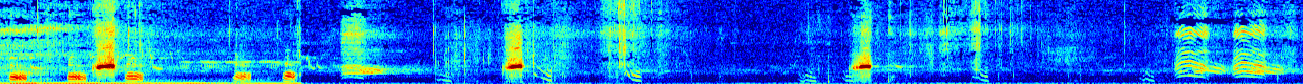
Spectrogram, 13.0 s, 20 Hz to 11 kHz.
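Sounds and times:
francolin calling: 0.0 - 3.8.

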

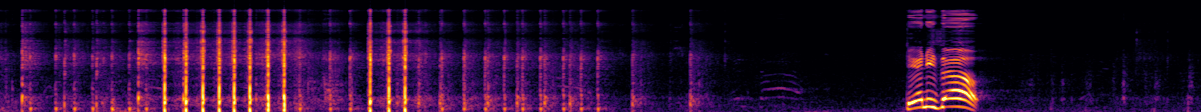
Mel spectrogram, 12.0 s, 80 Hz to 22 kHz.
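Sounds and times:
paintball marker firing shots: 0.1 - 7.1.

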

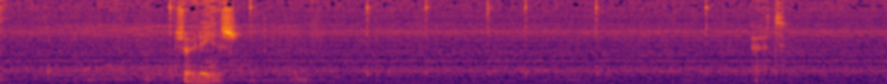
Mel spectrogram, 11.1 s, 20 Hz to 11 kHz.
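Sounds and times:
faint room hiss: 0.0 - 11.0
computer mouse clicking: 5.3 - 6.7.

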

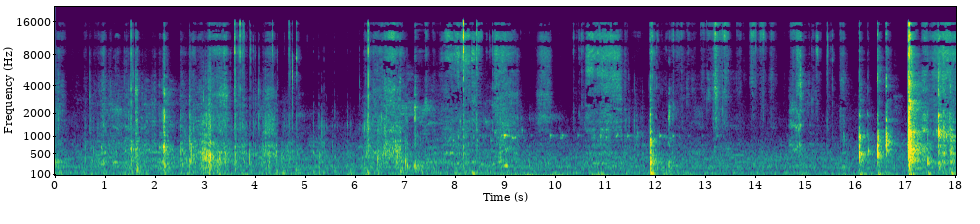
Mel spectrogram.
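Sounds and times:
cardboard and paper rustling: 0.0 - 9.2.

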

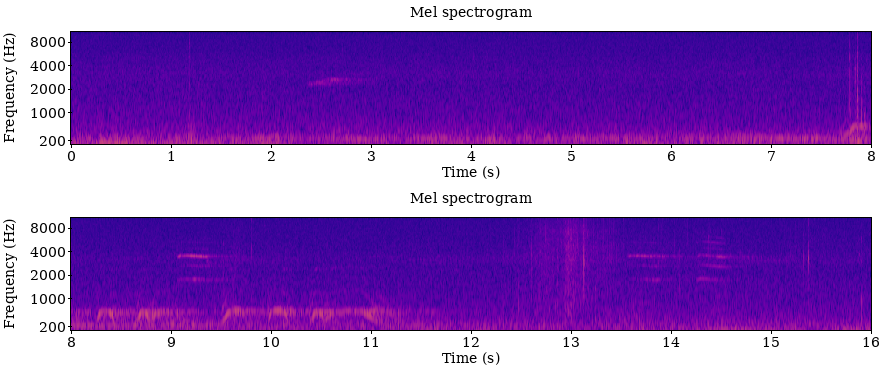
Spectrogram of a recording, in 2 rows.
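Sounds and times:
owl hooting: 7.6 - 11.7, 13.5 - 14.7.

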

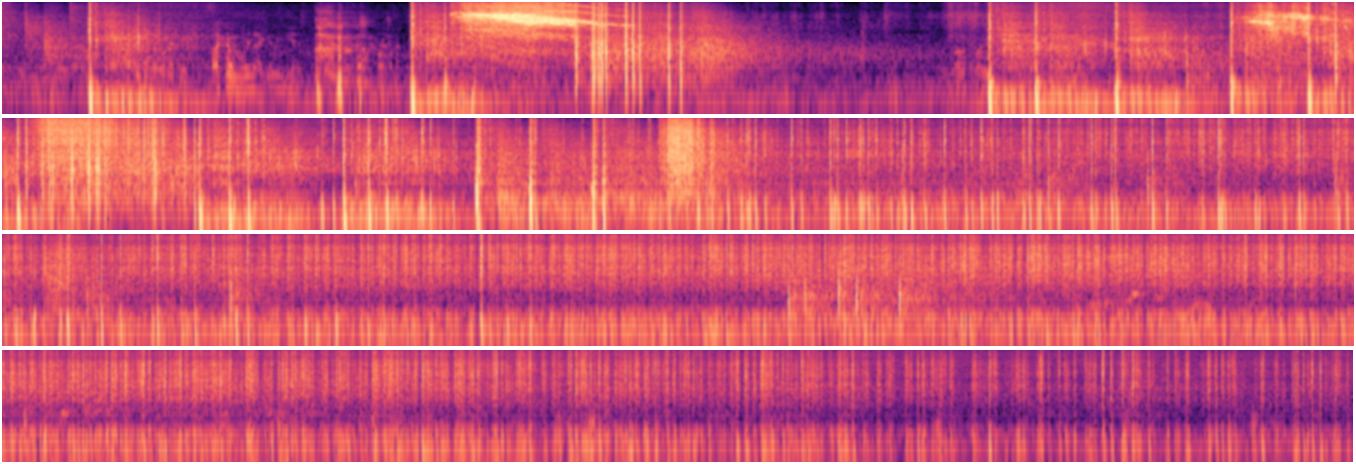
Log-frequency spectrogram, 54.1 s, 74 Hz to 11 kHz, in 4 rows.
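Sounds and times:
fireworks popping and crackling: 0.0 - 2.8, 3.9 - 54.0
fireworks hissing: 4.2 - 6.7, 12.1 - 16.0.

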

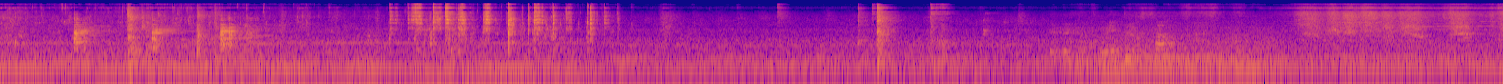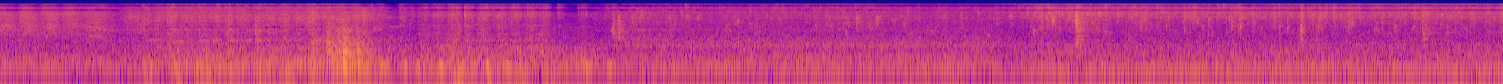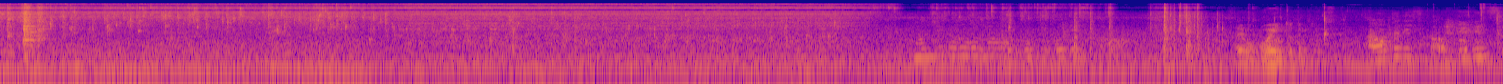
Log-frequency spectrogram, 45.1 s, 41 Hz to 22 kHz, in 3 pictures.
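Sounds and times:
tap water running into steel sink: 21.2 - 38.8.

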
